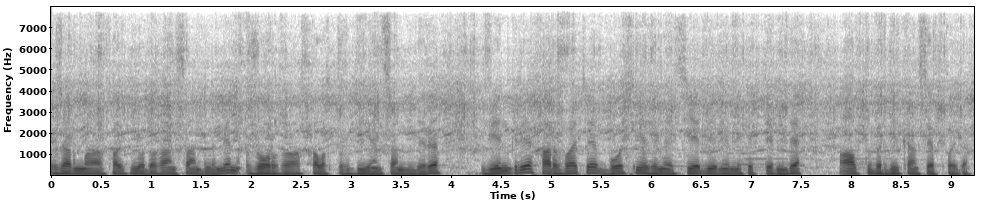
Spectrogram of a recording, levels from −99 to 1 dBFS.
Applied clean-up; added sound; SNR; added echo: none; Mechanisms; 17 dB; none.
